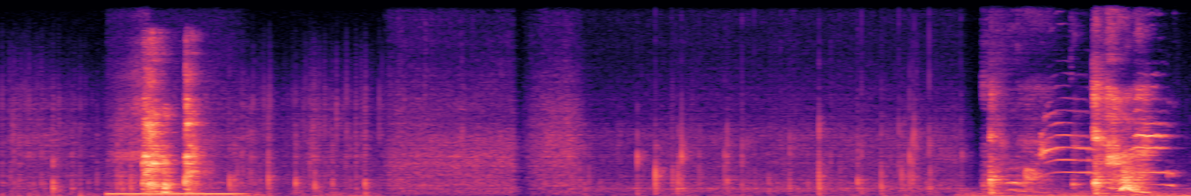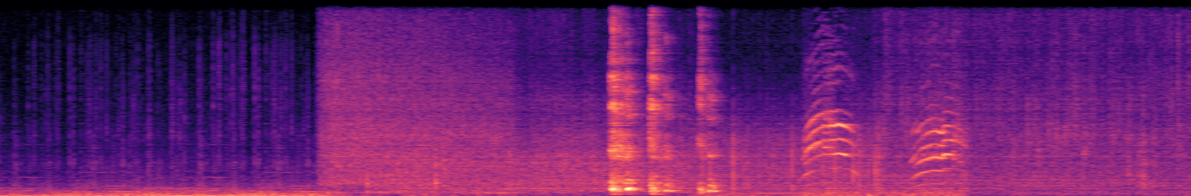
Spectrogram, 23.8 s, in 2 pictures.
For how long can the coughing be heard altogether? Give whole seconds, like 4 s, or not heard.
3 s.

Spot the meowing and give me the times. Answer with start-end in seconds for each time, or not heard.
1.1-2.5, 10.2-11.8, 19.9-21.6.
